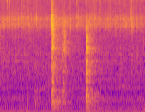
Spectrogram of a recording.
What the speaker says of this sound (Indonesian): Kemudian masukkan daun bawang dan daun sop, diaduk-aduk hingga merata.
